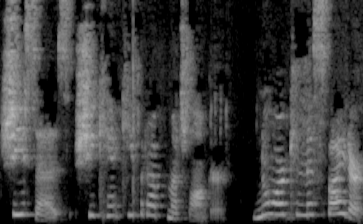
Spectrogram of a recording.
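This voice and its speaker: Loud and extremely high-pitched, a woman performs a put-on character voice with lively intonation. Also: moderate pace. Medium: read story. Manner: loud, brash.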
